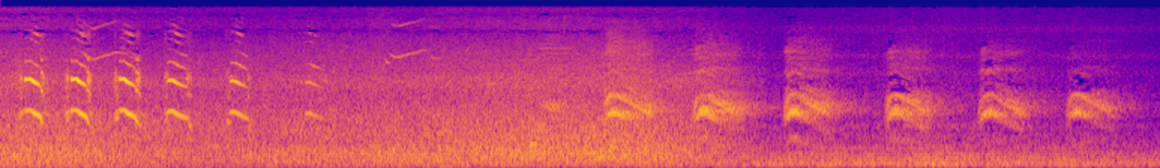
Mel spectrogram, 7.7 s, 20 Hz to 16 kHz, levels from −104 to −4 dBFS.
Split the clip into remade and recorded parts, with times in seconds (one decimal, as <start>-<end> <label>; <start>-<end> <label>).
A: 0.0-7.7 recorded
